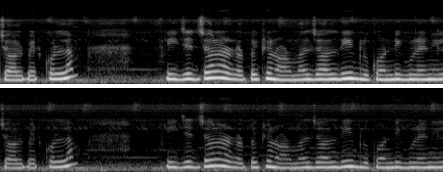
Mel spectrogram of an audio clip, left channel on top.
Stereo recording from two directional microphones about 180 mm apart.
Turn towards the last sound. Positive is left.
turn(degrees=40)  # may be behind; listen again after turning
